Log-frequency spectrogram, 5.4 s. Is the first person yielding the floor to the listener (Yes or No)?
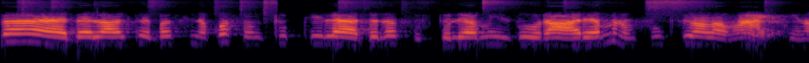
Yes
